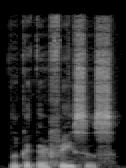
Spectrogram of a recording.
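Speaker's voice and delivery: plain reading voice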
